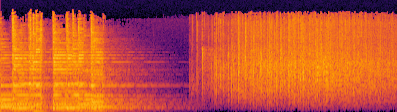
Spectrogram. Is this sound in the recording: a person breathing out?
no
